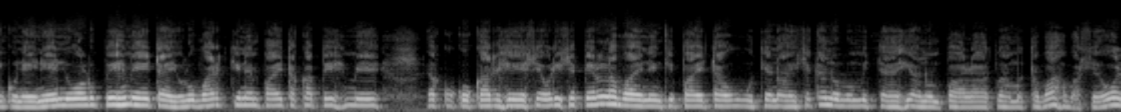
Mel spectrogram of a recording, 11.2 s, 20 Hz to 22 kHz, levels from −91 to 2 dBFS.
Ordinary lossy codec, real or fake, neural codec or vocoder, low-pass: none; real; none; 19.8 kHz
